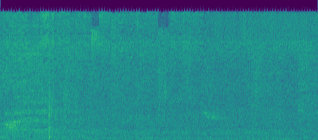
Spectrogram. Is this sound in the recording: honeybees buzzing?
yes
